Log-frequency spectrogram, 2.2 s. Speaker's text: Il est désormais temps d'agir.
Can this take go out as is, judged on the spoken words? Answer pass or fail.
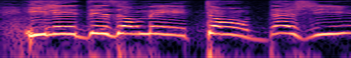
pass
